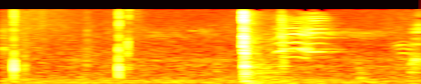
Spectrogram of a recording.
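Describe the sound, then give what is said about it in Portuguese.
Three sharp knocks on a door, evenly spaced about half a second apart, fairly loud, with no voices. “Parece que alguém bateu a porta, né?”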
